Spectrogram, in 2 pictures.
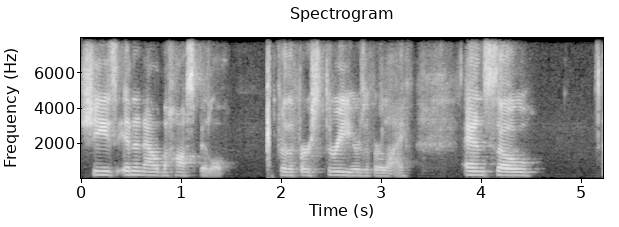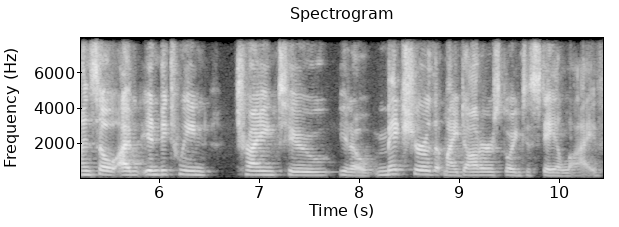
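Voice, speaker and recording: A woman speaks at a moderate pace and medium pitch, her intonation fairly even. Hers is an ordinary speaking voice. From Colorado City, Arizona-Utah border. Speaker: nonprofit co-founder, former FLDS member. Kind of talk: interview answer.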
